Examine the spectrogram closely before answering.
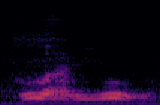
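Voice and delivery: put-on a low, accented demand from a stranger at the door; Garbo's deep accent. Garbo at the door questioning the houseboy in a deep accented voice. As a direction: give it a heavy foreign accent, cool and imperious. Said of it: "she says in this really deep accented voice".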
